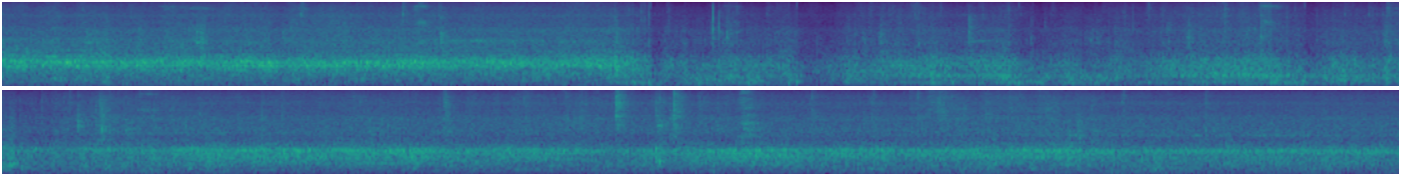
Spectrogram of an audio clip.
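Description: Moving passenger train heard from inside the carriage: steady rumble of wheels on track, with a brief dip in the noise about eight seconds in.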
